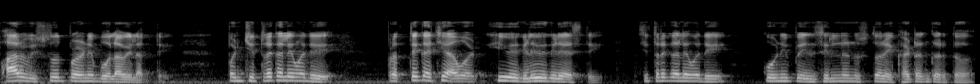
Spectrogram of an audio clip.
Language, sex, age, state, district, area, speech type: Marathi, male, 60+, Maharashtra, Kolhapur, urban, spontaneous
